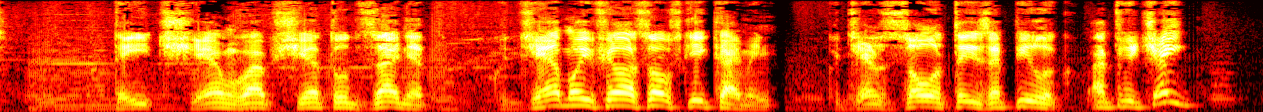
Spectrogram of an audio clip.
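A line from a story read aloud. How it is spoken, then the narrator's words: Menacing, growing angrier. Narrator (Russian): Он стал грозно наступать на коня, все больше распаляясь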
